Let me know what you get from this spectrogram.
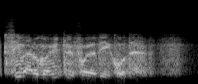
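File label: Hungarian damaged water mood low, speech; War Thunder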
